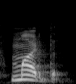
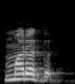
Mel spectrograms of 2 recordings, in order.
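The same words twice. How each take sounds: First: मर्द as one syllable, र joined to द; correct half R. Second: मर्द broken into म-र-द with full vowels; wrongly split word. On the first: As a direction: say मर्द as "mard". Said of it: "हम इसको बोलेंगे". (मर्द में र आधा बोलें) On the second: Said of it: "इसको हम ऐसे नहीं बोलेंगे". (मर्द को गलत "मरद" की तरह बोलें) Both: Shown as a demonstration.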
